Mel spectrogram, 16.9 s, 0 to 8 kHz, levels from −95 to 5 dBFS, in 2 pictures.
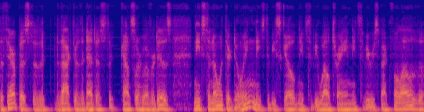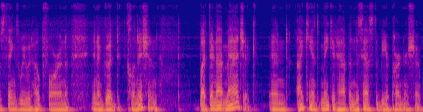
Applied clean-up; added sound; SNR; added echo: none; none; none; reverberation time 0.2 s.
